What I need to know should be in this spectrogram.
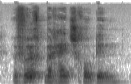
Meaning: fertility goddess
- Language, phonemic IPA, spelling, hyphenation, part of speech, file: Dutch, /ˈvrʏxt.baːr.ɦɛi̯ts.xoːˌdɪn/, vruchtbaarheidsgodin, vrucht‧baar‧heids‧go‧din, noun, Nl-vruchtbaarheidsgodin.ogg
